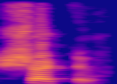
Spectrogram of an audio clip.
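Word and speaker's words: shut: इंगश क्या होता है सट सट सट नहीं बोला शट शट ला शट शट the Windows आप आप खुद ही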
